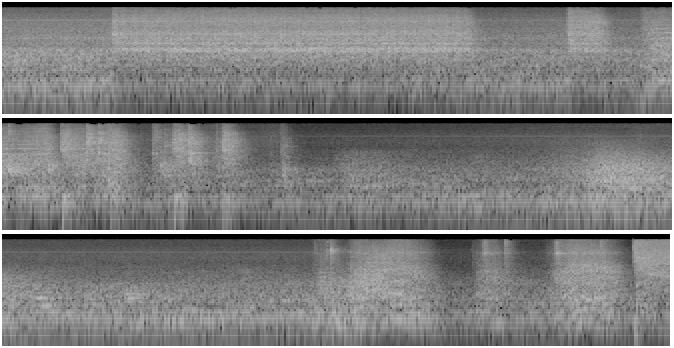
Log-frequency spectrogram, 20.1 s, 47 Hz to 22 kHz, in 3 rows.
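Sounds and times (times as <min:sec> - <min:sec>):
pneumatic clicks and knocks: 0:07.2 - 0:09.1.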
